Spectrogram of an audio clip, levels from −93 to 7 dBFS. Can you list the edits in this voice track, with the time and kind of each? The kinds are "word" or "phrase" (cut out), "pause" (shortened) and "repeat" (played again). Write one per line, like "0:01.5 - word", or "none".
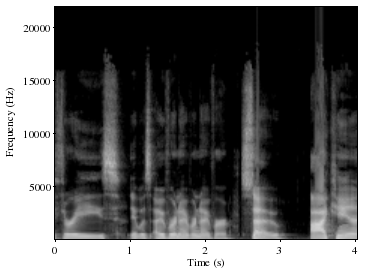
0:01.0 - word
0:02.4 - pause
